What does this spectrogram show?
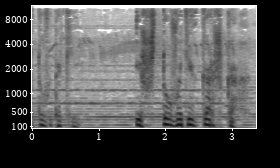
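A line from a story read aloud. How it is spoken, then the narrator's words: Quiet question. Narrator (Russian): тихо спросила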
